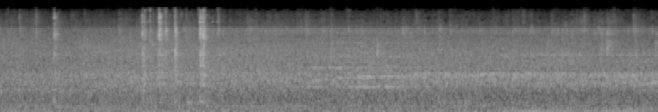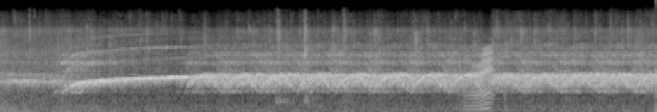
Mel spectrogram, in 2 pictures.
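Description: Emergency-vehicle siren: a faint steady wail at first, then about seven seconds in it winds up in pitch and holds a loud, steady high wail over background street noise.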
